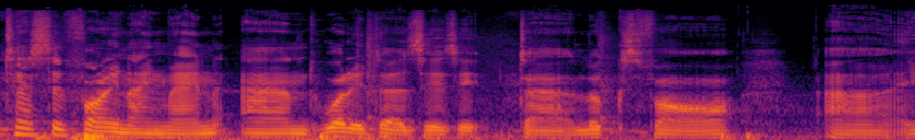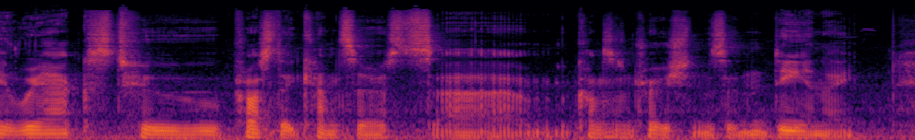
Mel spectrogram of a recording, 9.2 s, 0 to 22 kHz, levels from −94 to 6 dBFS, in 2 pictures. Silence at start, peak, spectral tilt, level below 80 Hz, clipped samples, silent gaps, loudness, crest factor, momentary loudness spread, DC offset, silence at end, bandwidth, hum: 0 s; -6 dBFS; -5.5 dB/octave; -40 dBFS; under 0.1%; none; -29 LUFS; 22 dB; 13 LU; under 0.1%; 0 s; 17.5 kHz; none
